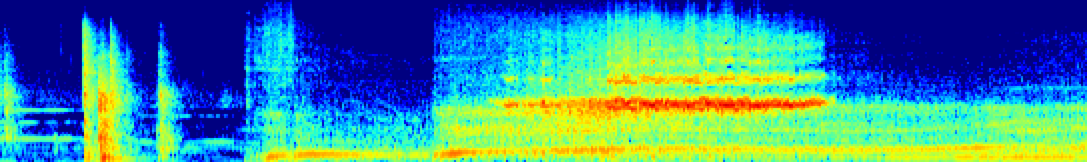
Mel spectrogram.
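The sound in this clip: Car tires squeal in a long skid as the engine revs hard and the car speeds away on a dusty road. A few sharp knocks come first, then the engine roars with a steady screech before settling into a fading hum.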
